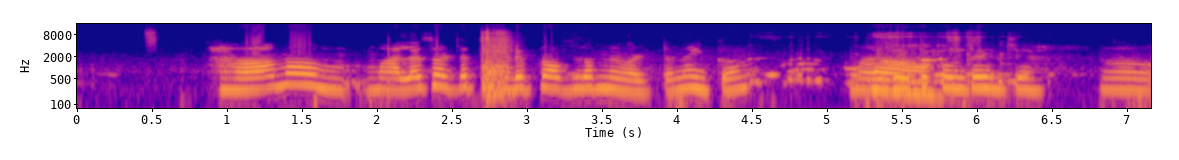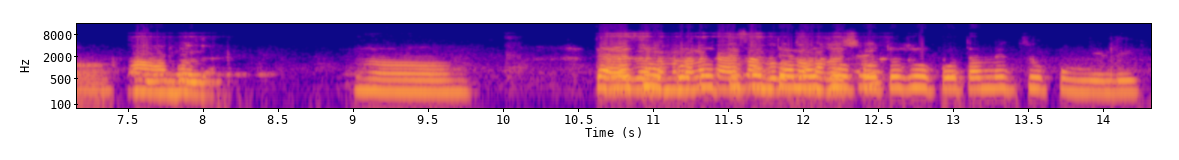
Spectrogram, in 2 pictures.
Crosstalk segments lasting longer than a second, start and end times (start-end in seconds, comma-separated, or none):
10.6-12.5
